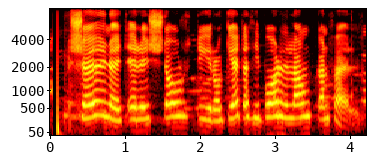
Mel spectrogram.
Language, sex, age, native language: Icelandic, male, 21, Icelandic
